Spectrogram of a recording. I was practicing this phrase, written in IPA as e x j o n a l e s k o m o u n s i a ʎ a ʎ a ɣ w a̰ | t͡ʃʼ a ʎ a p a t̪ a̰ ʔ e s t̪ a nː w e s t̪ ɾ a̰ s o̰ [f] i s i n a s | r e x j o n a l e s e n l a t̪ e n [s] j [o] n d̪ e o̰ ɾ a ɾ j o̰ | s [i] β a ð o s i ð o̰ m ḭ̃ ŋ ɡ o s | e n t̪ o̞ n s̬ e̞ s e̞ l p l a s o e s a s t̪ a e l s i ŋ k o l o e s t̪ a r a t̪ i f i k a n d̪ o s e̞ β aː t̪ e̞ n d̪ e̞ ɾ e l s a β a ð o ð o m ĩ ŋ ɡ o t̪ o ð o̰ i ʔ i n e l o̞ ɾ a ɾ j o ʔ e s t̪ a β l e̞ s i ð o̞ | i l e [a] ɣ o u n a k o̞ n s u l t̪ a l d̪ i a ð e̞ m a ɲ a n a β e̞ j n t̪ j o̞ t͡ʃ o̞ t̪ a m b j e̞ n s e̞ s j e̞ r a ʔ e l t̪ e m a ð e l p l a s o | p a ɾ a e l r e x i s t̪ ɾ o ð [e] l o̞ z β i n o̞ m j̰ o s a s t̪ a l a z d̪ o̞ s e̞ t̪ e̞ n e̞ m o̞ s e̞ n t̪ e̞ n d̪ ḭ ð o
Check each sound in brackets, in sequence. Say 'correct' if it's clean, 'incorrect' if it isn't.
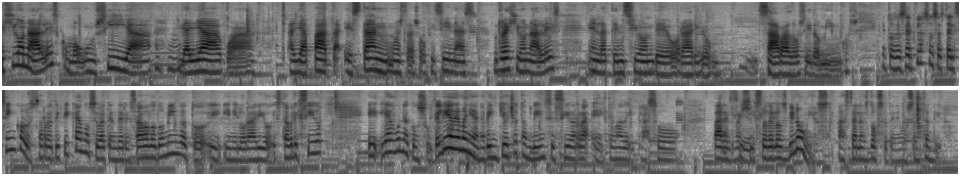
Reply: correct, correct, correct, incorrect: a, correct, correct

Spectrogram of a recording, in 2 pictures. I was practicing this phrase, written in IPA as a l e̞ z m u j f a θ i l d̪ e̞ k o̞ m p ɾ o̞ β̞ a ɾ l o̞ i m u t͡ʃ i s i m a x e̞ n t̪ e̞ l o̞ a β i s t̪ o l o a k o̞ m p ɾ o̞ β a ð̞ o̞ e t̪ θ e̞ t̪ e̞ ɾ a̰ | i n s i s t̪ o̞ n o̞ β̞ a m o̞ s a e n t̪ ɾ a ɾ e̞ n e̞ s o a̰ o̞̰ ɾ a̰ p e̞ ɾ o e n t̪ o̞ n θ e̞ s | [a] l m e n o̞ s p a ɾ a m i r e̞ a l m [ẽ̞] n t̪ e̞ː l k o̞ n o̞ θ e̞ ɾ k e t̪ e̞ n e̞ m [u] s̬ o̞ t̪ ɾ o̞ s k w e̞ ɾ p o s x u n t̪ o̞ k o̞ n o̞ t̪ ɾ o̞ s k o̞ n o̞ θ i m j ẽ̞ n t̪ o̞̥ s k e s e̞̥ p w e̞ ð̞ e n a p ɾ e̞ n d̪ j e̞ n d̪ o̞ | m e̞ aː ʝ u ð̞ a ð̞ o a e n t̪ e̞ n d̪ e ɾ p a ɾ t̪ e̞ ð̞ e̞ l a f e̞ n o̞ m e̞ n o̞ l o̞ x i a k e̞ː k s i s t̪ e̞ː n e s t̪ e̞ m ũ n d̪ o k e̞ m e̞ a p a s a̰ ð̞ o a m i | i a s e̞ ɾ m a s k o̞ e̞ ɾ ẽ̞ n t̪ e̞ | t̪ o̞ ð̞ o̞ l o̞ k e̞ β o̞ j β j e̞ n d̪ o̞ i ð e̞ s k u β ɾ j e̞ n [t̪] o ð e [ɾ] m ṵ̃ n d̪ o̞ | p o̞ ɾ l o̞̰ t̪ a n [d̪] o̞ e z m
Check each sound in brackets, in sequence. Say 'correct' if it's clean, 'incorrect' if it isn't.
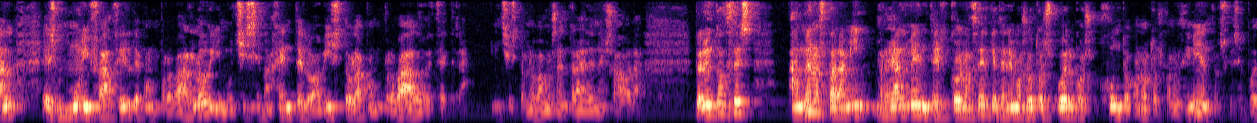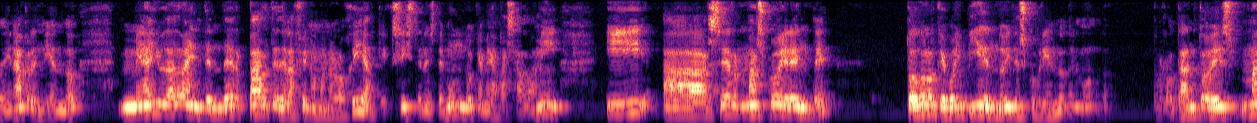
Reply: correct, correct, incorrect: o, incorrect: d̪, incorrect: l, incorrect: t̪

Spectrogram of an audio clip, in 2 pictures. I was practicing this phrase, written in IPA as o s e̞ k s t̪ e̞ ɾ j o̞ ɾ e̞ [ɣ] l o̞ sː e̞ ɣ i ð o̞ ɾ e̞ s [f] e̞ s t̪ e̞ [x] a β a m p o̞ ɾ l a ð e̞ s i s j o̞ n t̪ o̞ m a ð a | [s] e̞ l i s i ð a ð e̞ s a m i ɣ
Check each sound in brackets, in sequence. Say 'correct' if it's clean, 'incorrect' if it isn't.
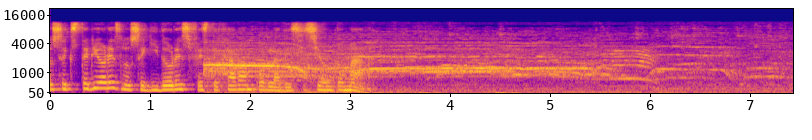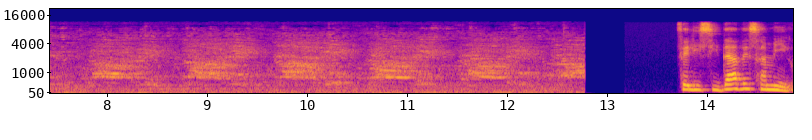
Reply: incorrect: z, correct, correct, incorrect: f

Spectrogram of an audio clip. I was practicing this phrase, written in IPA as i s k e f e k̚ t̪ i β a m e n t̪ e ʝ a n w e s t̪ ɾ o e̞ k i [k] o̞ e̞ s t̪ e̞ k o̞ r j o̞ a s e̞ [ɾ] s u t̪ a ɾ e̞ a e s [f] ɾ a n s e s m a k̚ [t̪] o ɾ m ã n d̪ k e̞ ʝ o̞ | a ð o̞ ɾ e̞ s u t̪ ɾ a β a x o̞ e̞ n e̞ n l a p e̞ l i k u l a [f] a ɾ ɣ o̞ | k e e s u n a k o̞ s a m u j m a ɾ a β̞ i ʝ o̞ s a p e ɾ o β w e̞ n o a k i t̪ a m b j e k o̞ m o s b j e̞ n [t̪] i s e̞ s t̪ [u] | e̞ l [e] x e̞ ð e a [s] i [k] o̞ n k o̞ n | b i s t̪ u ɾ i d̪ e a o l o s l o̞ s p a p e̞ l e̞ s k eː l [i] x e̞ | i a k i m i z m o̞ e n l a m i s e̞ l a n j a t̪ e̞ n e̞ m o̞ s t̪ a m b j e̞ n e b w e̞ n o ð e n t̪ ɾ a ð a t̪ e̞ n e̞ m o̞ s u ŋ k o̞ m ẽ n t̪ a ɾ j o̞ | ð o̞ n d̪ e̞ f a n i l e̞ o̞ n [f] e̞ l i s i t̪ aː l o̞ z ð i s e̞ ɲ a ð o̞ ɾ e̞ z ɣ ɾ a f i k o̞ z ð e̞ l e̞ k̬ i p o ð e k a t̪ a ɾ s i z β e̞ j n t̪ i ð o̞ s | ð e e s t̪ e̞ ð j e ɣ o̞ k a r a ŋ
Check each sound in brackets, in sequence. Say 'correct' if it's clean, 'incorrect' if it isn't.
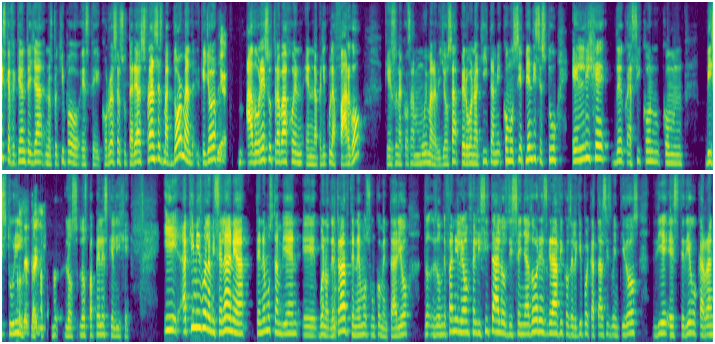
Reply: incorrect: p, correct, correct, incorrect: d̪, correct, incorrect: d̪, correct, incorrect: i, correct, correct, correct, correct

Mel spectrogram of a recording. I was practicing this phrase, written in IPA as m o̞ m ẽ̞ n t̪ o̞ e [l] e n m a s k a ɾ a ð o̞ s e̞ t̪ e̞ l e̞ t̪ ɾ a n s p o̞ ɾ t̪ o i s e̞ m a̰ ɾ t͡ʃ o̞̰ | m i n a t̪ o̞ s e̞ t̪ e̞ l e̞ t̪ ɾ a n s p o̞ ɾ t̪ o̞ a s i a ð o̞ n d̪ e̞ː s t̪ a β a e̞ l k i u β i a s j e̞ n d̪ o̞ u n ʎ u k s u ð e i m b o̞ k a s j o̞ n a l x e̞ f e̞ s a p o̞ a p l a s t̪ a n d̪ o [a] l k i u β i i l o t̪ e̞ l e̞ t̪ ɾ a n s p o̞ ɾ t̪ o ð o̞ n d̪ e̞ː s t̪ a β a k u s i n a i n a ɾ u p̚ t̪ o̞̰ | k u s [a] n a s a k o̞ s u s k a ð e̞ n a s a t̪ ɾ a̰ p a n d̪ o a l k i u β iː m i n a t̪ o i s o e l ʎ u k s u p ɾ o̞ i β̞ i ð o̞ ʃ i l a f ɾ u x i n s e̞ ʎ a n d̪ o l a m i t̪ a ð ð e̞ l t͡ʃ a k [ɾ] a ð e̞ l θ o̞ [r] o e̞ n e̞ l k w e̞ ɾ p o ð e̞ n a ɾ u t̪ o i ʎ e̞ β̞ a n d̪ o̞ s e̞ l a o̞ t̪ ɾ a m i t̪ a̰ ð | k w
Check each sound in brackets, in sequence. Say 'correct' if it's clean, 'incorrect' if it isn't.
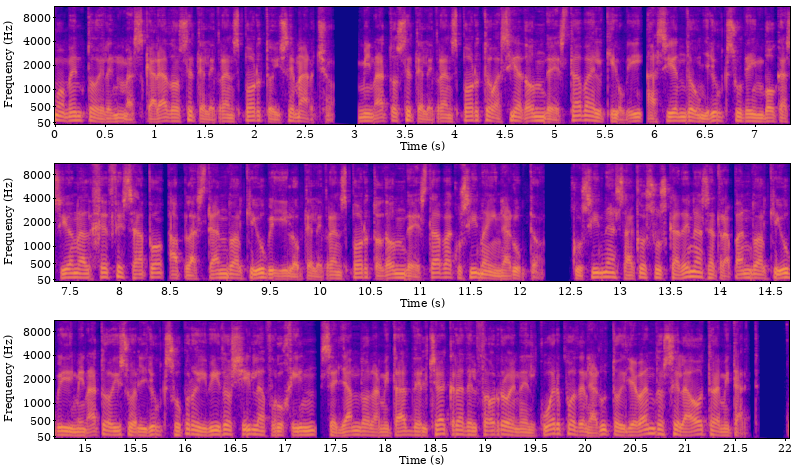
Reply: correct, correct, incorrect: i, correct, correct

